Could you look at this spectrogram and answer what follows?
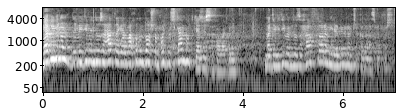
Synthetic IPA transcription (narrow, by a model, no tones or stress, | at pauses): mabɪbinʊmd̪ɪmid̪ibɪnd̪ozɪɦaft̪aɡaɾmaxʊd̪ɪmd̪ɔʃt̪ʊmɦod͡ʒbɪʃkambud̪kɪazuɪst̪ɪfɔd̪akʊnem | mad̪ɪwid̪iβɪnd̪ozɪɦaft̪̚d̪ɔɾʊmiɾabɪbinʊmt͡ʃʰɪ̥qad̪aɾasbat̪̚beʃḁ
